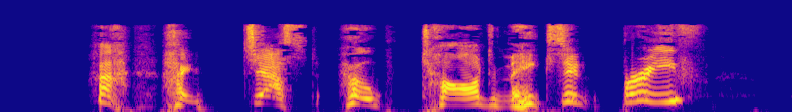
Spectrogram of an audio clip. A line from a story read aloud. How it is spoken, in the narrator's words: Oliver panted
